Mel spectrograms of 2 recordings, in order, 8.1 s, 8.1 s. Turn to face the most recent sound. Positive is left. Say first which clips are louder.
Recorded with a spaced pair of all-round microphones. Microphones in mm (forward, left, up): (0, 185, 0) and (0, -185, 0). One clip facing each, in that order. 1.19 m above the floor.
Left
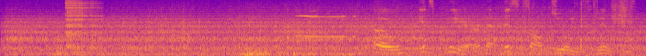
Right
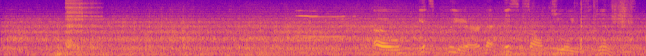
# right 1 dB
turn(degrees=5)  # may be behind; listen again after turning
